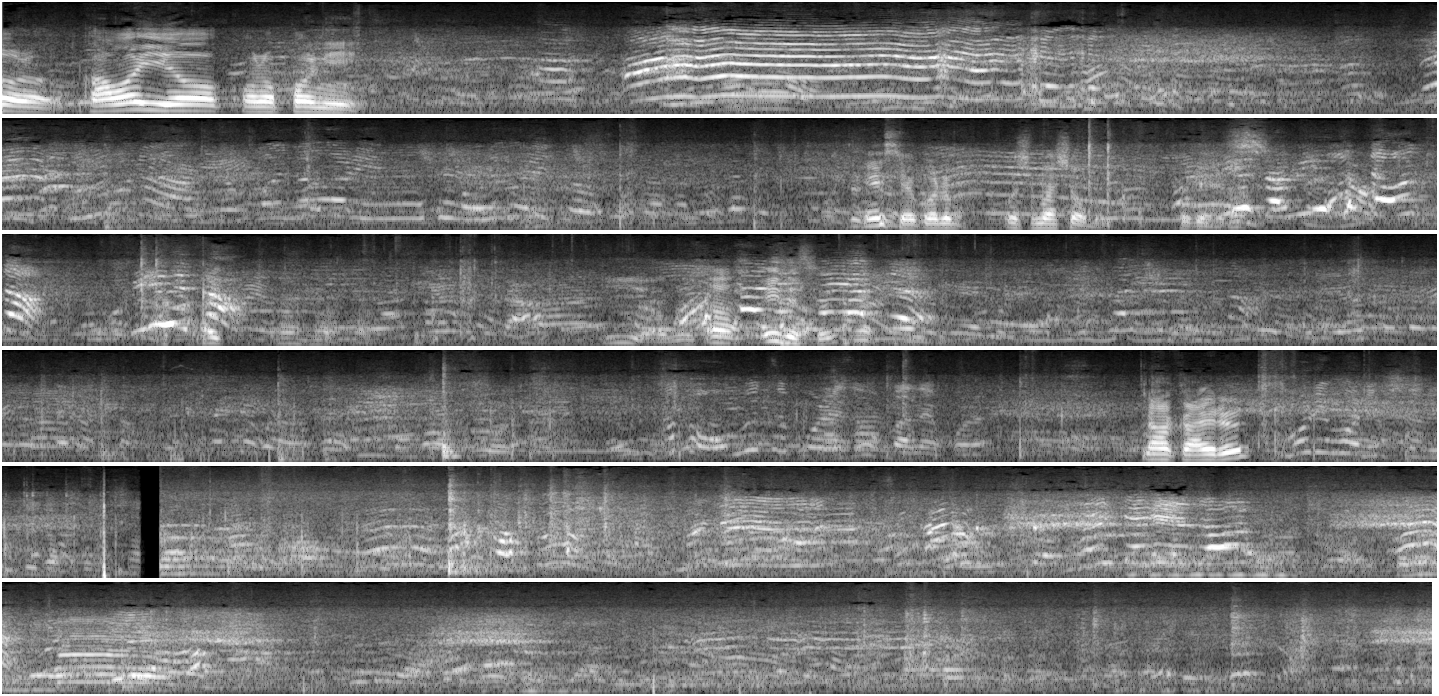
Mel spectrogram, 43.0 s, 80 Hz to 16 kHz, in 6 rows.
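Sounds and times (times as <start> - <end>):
young children chattering: 0.0 - 43.0
people talking: 27.9 - 43.0.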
